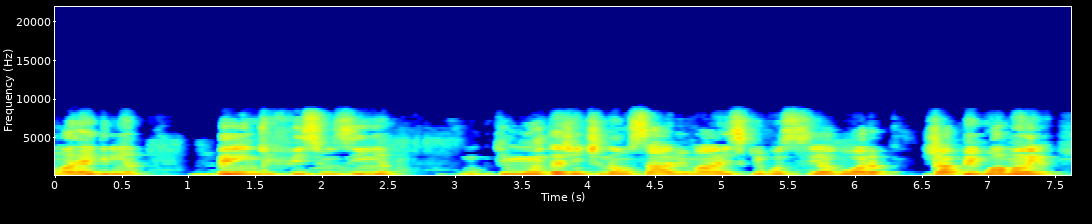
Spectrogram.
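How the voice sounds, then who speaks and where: A Brazilian man with a fairly high voice leads a grammar lesson, speaking with a Brazilian Portuguese accent. He talks straight to his students and repeats each example slowly to drive it home. The sound is echoey, as if recorded in a bare room. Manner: animated, addresses students directly, repeats and spells out examples. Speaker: Portuguese teacher.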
